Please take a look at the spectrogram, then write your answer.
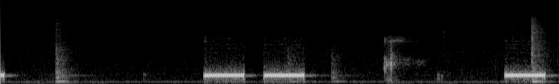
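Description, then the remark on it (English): A telephone call rings a public phone box outside Wetherspoon in Burgess Hill, with a steady tone in a double-burst pattern, two short rings, a pause, then another, with faint clicks and a low hum underneath. “For those of you listening, this is a public phone box.”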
